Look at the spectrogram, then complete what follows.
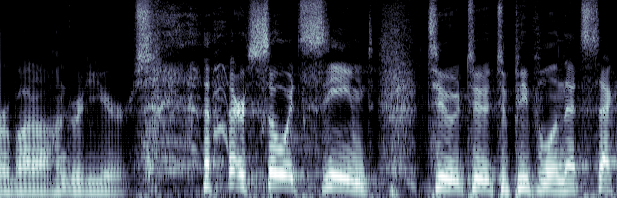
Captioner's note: laughing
